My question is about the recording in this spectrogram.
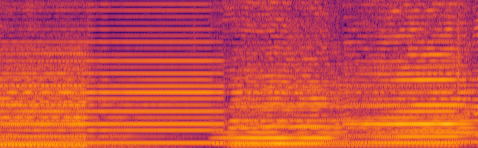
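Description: Instrumental break of an English folk song, played on fiddle and accordion: a slow melody of held notes over sustained chords.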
